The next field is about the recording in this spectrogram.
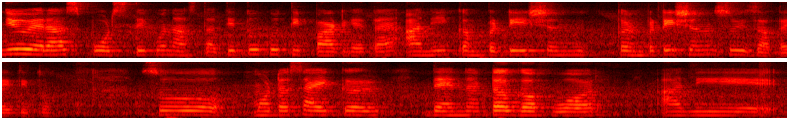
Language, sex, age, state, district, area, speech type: Goan Konkani, female, 18-30, Goa, Sanguem, rural, spontaneous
